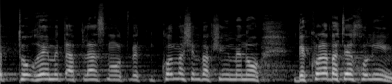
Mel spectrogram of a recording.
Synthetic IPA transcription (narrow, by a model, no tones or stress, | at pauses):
et̪o̞ʁe̞met̪aplasmot̪veko̞lmaʃemevakʃimːime̞nobeko̞labatejχo̞lim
